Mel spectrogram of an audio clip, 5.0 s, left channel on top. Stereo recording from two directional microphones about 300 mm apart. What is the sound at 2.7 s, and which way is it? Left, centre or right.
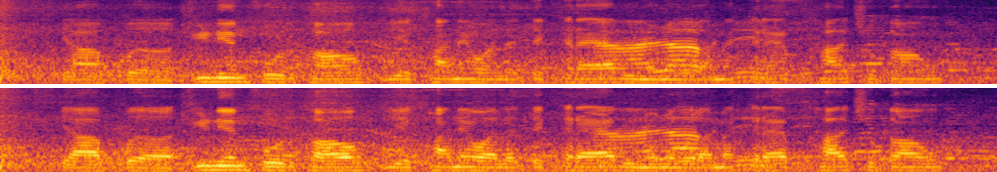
Speech, centre.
